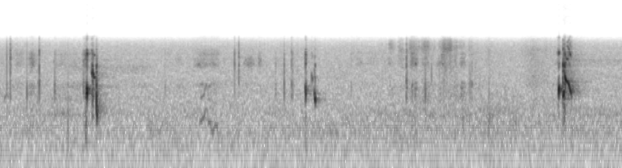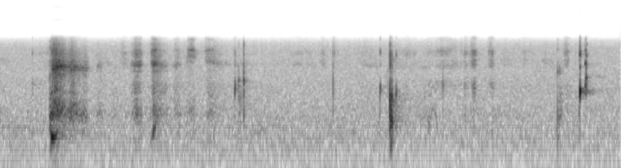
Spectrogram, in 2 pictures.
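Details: Baby boy's hiccups, said to sound like a mouse: brief, sharp, squeaky catches recurring every few seconds with soft breathing between; infant hiccups, a normal finding.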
